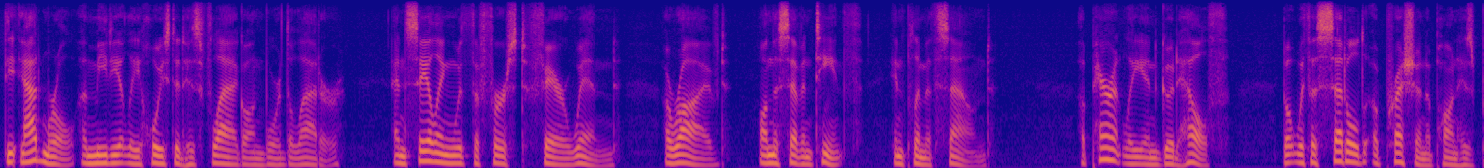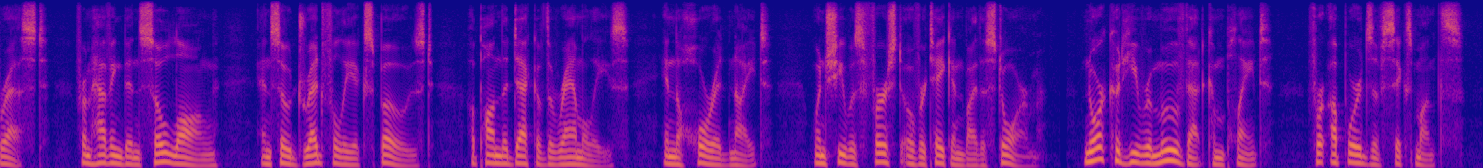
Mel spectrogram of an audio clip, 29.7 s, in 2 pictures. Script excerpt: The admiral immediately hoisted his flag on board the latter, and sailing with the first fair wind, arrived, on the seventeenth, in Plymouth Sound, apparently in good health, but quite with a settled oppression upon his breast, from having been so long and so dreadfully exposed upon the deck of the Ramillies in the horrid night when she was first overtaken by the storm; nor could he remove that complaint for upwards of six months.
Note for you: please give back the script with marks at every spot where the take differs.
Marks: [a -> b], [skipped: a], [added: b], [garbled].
The admiral immediately hoisted his flag on board the latter, and sailing with the first fair wind, arrived, on the seventeenth, in Plymouth Sound, apparently in good health, but [skipped: quite] with a settled oppression upon his breast, from having been so long and so dreadfully exposed upon the deck of the Ramillies in the horrid night when she was first overtaken by the storm; nor could he remove that complaint for upwards of six months.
